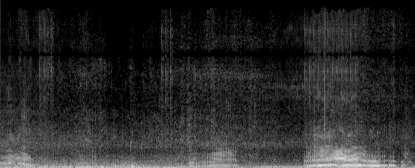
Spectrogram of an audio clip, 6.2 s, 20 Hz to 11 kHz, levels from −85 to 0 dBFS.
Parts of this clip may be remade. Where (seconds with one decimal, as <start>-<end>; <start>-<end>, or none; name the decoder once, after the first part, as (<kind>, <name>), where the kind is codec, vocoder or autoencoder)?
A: 0.0-0.7 (vocoder, Vocos); 4.1-5.4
